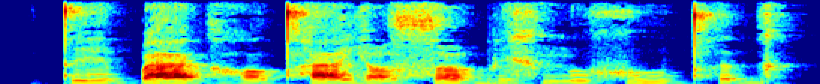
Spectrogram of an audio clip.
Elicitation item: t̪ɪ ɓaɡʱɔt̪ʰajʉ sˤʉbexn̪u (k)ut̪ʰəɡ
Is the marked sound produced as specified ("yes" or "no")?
no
